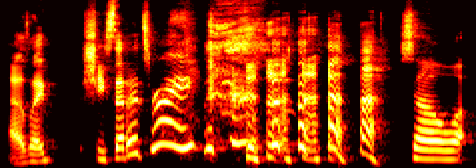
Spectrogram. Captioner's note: laughter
